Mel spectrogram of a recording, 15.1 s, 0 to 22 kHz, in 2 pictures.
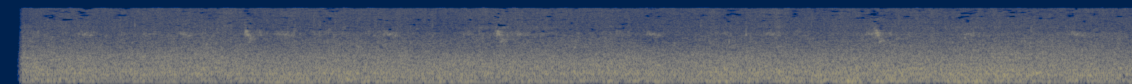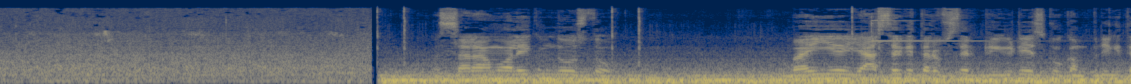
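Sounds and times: car road and engine noise: 0.2s - 15.0s.

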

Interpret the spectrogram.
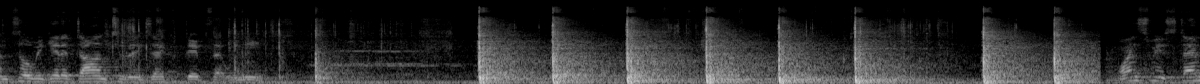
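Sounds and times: rail pounding on metal stencil: 4.8s - 9.2s.

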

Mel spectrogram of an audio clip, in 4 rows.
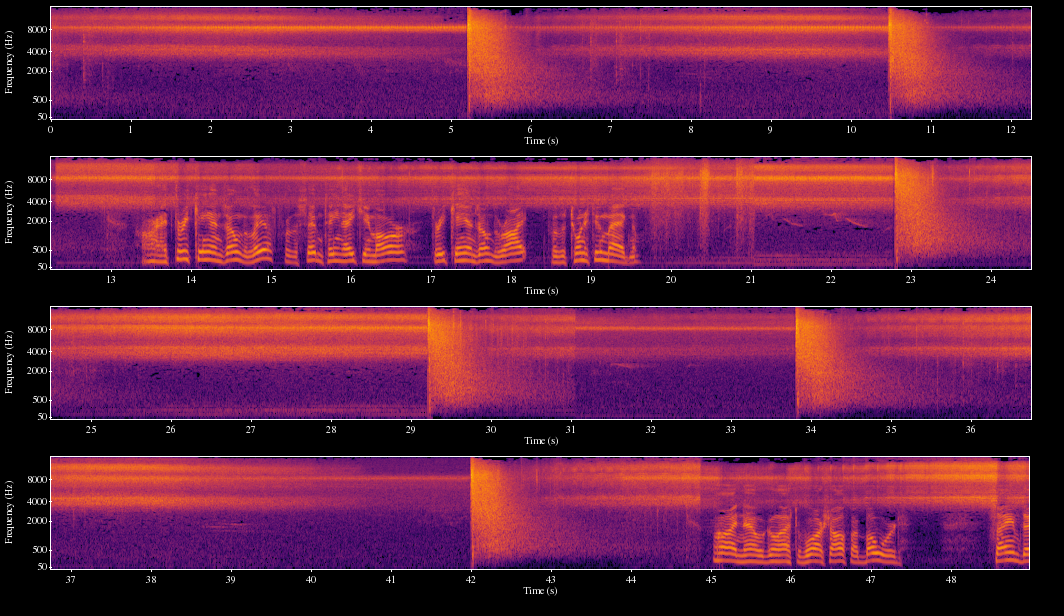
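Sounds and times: crickets trilling: 0.0s - 48.9s
rifle shots: 5.2s - 7.0s, 10.4s - 11.8s, 22.8s - 24.2s, 29.2s - 30.9s, 33.8s - 35.2s, 42.0s - 43.3s.

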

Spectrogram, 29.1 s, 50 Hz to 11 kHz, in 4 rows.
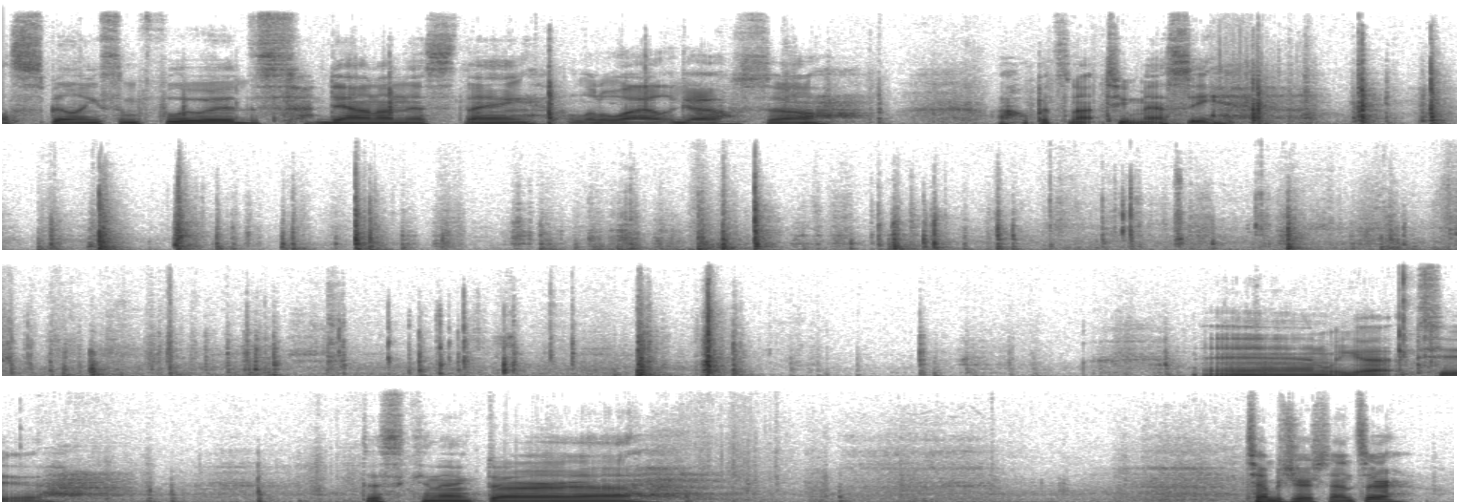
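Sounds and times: plastic trim clicking and knocking: 6.2s - 18.5s.

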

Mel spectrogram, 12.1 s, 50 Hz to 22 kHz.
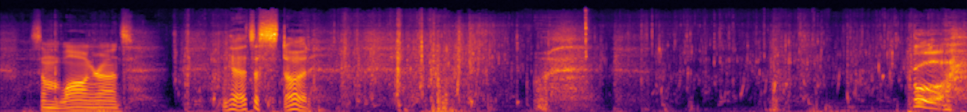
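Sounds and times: fish thrashing water splashing: 2.2s - 12.0s.

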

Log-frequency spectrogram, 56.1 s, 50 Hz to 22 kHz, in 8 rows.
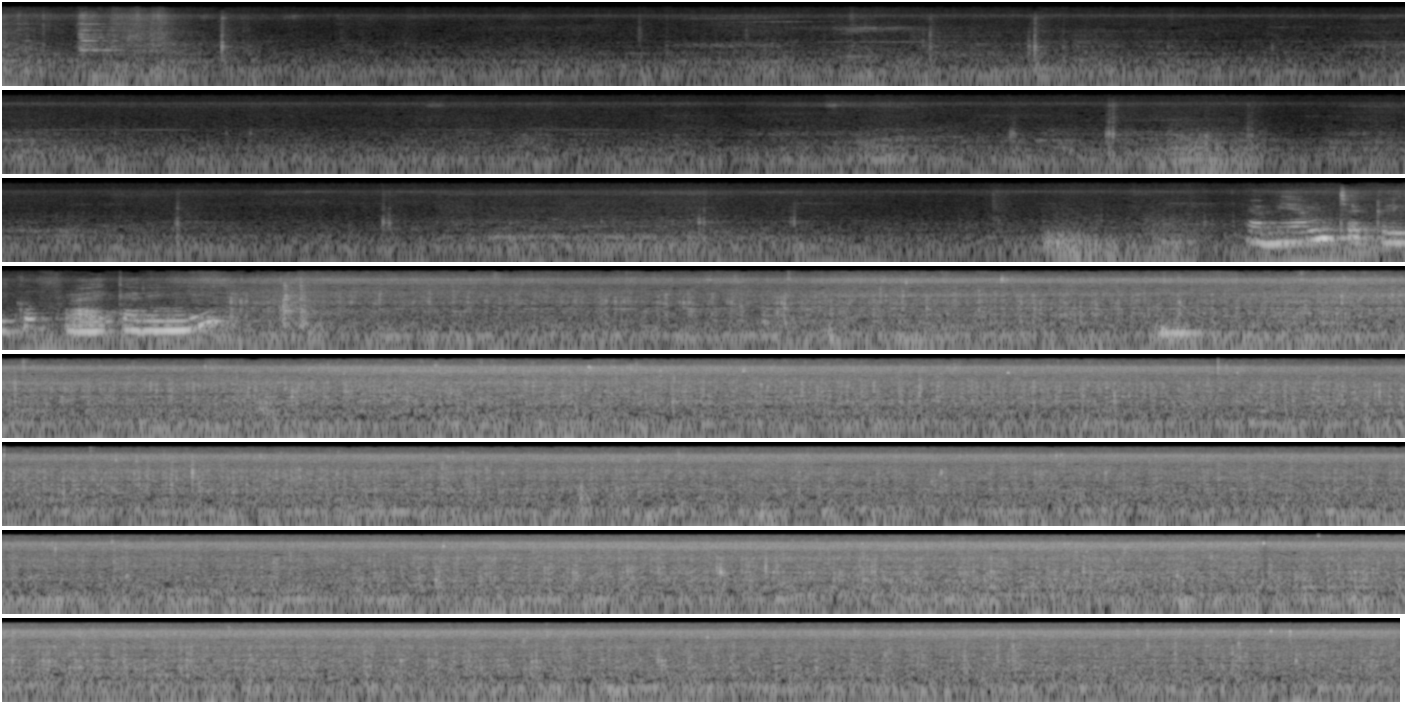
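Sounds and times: dough sizzling in hot oil: 0.0s - 1.1s, 20.7s - 56.0s.

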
